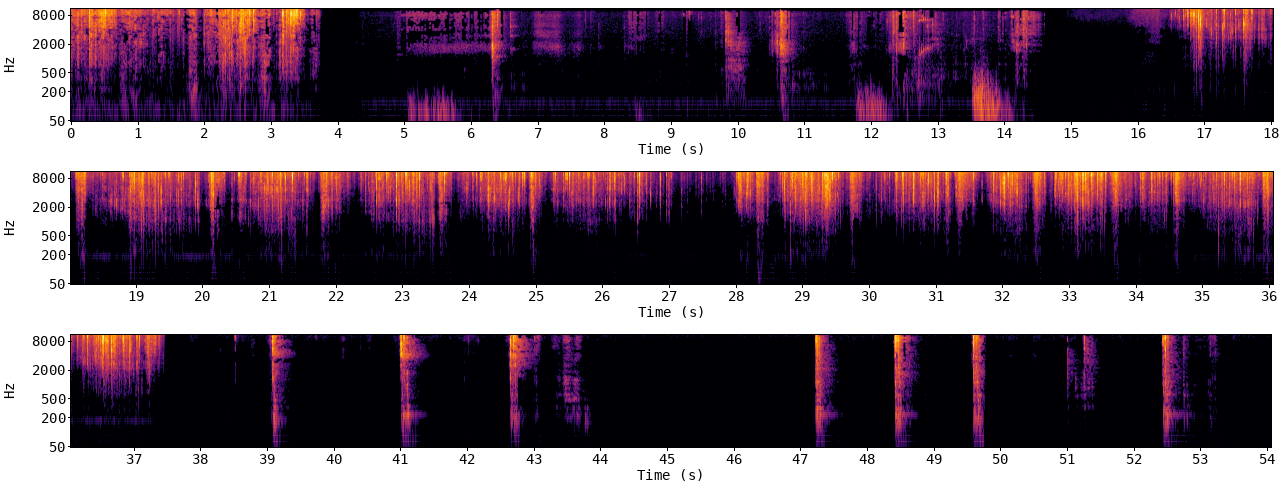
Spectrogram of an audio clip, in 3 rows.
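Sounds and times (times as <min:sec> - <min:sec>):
slime crackling and crinkling: 0:00.0 - 0:03.8, 0:16.2 - 0:37.5
slime squishes: 0:16.3 - 0:37.5.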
